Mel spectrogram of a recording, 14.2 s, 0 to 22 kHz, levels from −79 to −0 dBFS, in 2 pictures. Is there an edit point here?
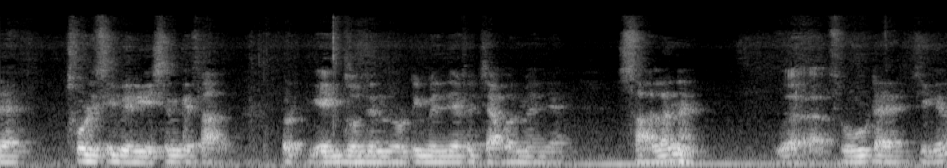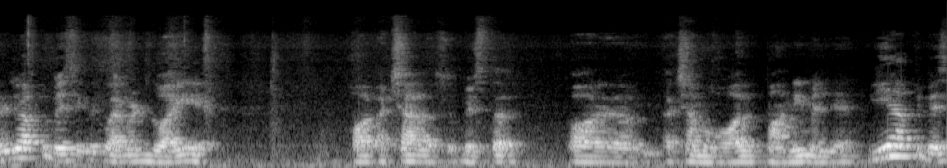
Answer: no; 0 cuts

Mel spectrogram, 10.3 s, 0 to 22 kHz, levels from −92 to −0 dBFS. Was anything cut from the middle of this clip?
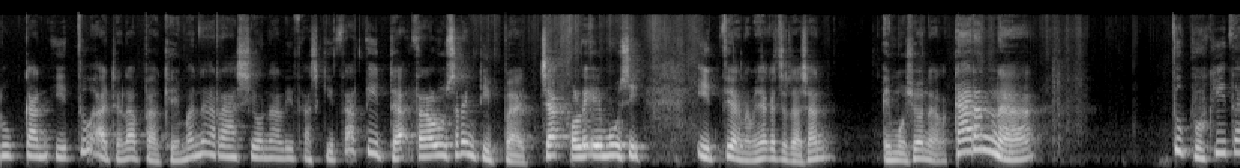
yes; 1 cut; at 6.0 s

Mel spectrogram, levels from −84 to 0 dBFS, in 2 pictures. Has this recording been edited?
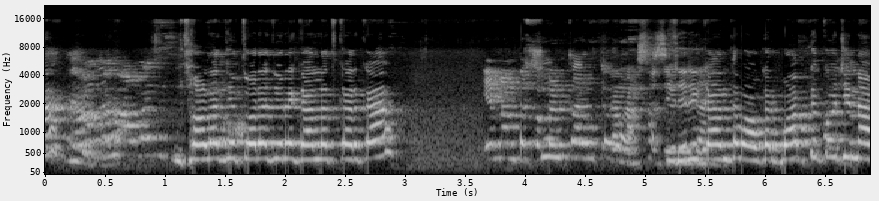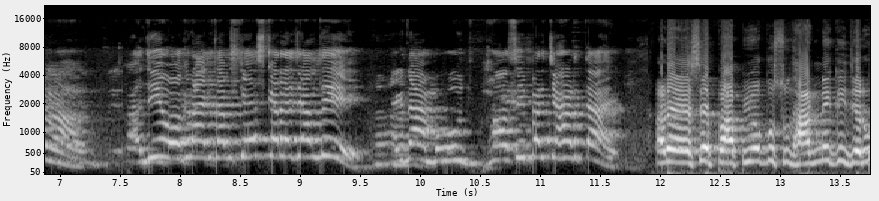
yes; 2 cuts; at 7.4 s, 11.8 s

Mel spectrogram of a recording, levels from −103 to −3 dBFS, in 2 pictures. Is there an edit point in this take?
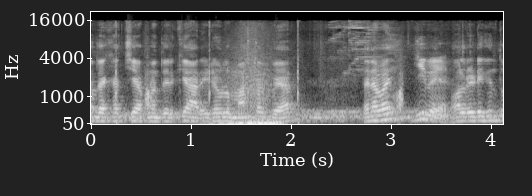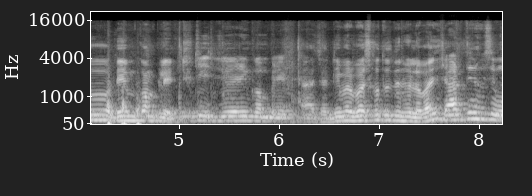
no; 0 cuts

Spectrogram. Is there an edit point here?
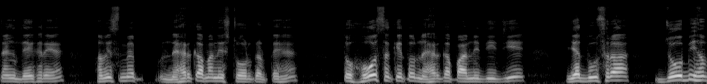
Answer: no; 0 cuts

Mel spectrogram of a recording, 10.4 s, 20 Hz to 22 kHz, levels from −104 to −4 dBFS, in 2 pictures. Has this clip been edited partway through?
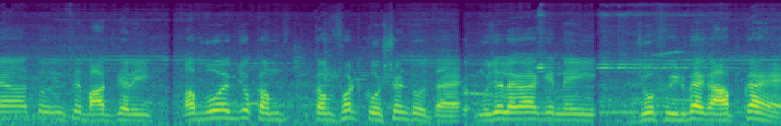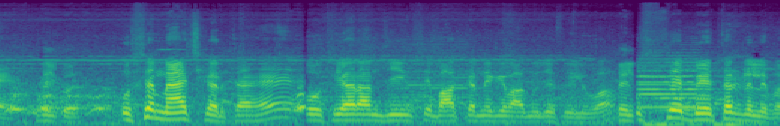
yes; 5 cuts; at 1.1 s, 3.1 s, 4.0 s, 7.2 s, 9.5 s

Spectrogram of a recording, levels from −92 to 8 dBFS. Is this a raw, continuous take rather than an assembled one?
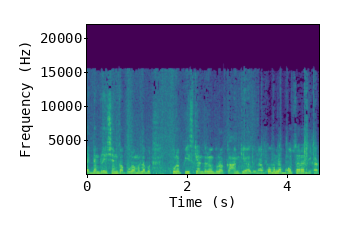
no; 1 cut; at 3.4 s

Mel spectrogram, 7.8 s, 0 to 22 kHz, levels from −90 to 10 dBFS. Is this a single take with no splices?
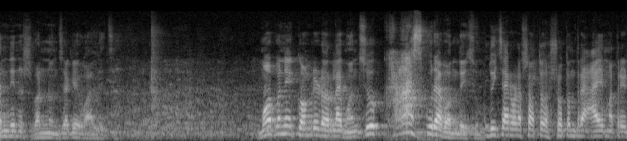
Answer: no; 1 cut; at 6.1 s

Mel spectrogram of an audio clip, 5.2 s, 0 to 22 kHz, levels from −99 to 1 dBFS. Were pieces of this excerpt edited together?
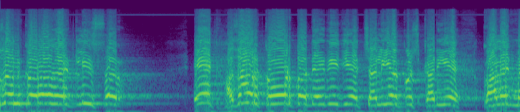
no; 0 cuts

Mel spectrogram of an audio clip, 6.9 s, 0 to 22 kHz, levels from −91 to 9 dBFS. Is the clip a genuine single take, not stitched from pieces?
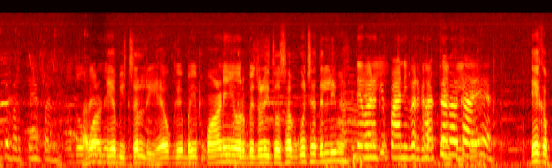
no; 2 cuts; at 1.1 s, 4.4 s

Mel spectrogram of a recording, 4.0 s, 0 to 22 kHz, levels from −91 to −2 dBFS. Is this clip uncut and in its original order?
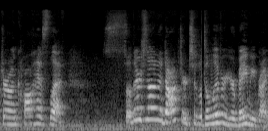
no; 1 cut; at 2.9 s

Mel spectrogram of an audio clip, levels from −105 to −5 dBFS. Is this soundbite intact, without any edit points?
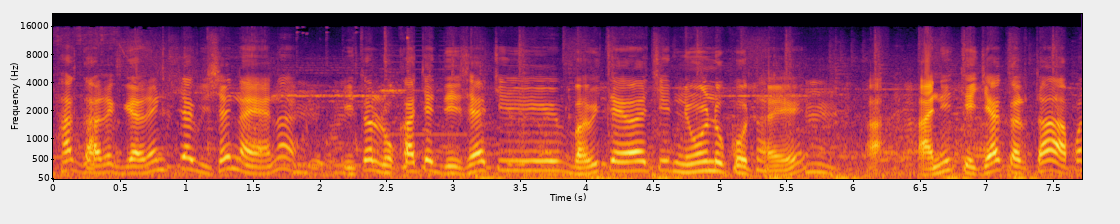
yes; 0 cuts

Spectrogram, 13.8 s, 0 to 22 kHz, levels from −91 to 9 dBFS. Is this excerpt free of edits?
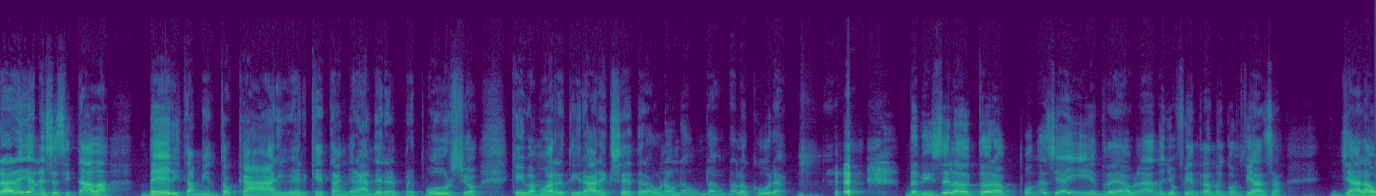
yes; 0 cuts

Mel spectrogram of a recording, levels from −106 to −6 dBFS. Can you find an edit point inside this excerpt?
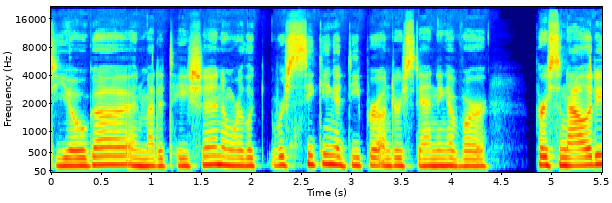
no; 0 cuts

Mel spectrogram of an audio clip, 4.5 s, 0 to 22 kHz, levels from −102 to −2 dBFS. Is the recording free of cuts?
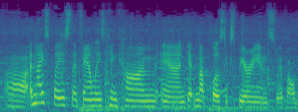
yes; 0 cuts

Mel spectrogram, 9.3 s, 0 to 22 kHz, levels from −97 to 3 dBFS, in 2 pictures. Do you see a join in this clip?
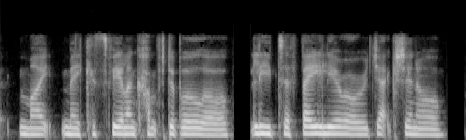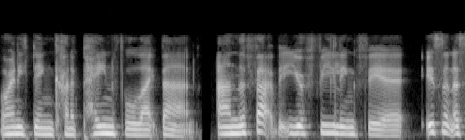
yes; 1 cut; at 6.7 s

